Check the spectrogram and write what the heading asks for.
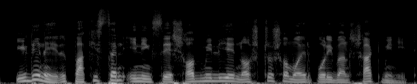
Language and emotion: Bengali, neutral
